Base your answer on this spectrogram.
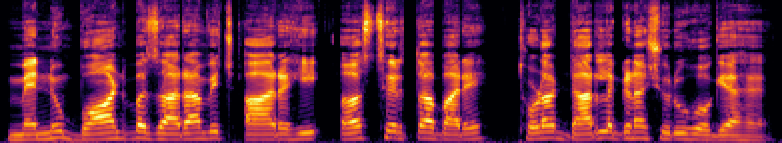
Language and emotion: Punjabi, fearful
